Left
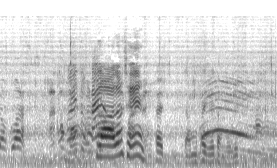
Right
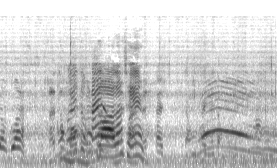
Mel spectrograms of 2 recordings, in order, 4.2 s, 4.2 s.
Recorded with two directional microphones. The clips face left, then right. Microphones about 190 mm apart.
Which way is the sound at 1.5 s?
35° left (ahead or behind).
